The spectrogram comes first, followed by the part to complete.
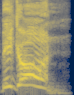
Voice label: Male Orc Attack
